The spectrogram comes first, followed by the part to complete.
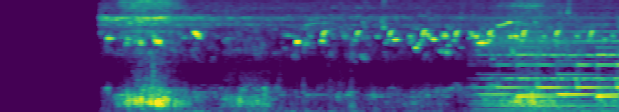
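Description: After about a second of silence, many small birds chirp in quick, overlapping calls, with a brief louder low sound soon after they begin. Soft music with held notes fades in near the end.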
